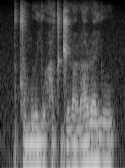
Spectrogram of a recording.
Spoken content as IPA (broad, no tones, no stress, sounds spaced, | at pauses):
t͡s ʌ m ɯ j u h a t͡s d͡ʒ ɯ ɭ a ɭ a ɭ ɛ j u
